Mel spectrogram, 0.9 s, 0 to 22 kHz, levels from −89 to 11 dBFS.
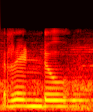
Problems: constant background noise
